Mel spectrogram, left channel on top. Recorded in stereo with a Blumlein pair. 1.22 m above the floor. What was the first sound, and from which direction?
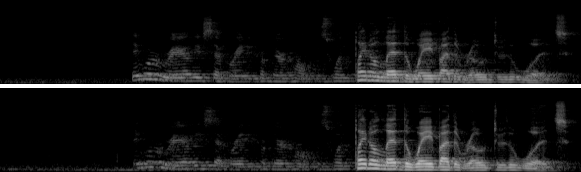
A man speaking, 45° left.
